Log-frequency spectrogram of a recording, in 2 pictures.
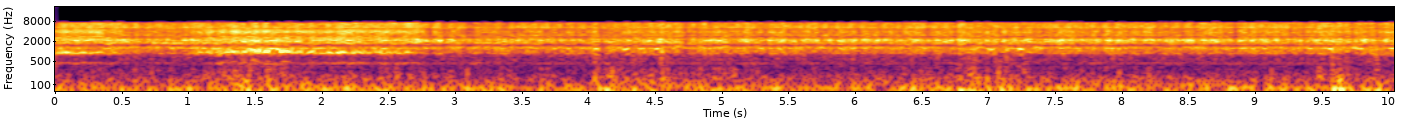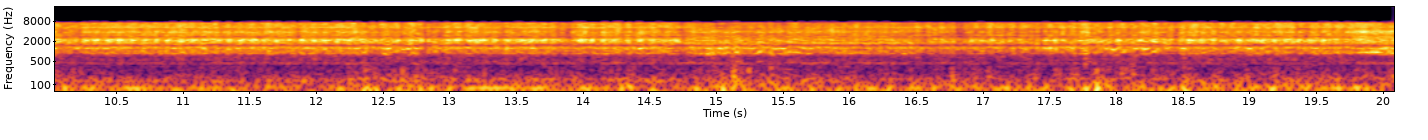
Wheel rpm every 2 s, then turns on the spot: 110, 120, 120, 120, 120, 110, 120, 120, 120, 120.
none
